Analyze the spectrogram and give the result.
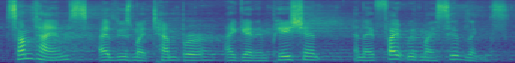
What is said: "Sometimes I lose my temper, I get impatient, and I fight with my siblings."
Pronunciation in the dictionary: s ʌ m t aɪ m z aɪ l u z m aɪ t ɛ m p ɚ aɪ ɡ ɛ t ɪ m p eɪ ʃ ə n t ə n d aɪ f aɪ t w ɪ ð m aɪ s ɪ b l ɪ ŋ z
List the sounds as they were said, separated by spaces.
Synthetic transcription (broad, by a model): s ʌ m t aɪ m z aɪ l u z m aɪ t ɛ m p ɚ aɪ ɡ ɛ t ɪ m p eɪ ʃ ə n t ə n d aɪ f aɪ t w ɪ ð m aɪ s ɪ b l ɪ ŋ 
